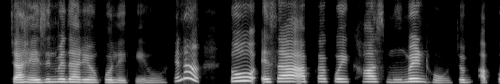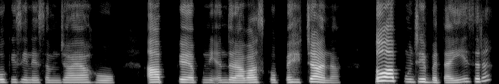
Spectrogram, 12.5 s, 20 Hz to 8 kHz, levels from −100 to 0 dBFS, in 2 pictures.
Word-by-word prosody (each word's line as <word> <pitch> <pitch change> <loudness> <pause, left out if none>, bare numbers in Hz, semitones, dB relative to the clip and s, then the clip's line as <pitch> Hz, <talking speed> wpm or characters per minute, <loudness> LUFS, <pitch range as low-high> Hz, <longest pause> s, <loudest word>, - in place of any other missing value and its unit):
चाहे 225 -1 +3
ज़िम्मेदारियों 245 -2 -1
को 225 - -1
लेके 200 -1 -10
हो। 200 +1 -18
है - - -6
ना? 295 - +2 0.4
तो 335 +2 +4
ऐसा 260 +3 +1
आपका 270 +1 -1
कोई 265 -1 -3
ख़ास 265 0 -3
मोमेंट 255 +4 0
हो, 195 -2 -15
जो 220 0 -5
आपको 235 - -5
किसी 230 0 -12
ने 210 0 -11
समझाया 215 +1 -7
हो? 200 -3 -10 0.4
आपके 235 0 +2
अपने 215 -1 -7
अंदर 215 +1 -4
आवाज़ 220 +2 +1
को 220 - -9
पहचाना? 225 -2 0 0.4
तो 345 - +7
आप 345 -1 +10
मुझे 255 +1 -1
बताइए 205 +4 -7
ज़रा। 335 +8 -3
230 Hz, 150 wpm, -24 LUFS, 215-260 Hz, 0.4 s, आप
